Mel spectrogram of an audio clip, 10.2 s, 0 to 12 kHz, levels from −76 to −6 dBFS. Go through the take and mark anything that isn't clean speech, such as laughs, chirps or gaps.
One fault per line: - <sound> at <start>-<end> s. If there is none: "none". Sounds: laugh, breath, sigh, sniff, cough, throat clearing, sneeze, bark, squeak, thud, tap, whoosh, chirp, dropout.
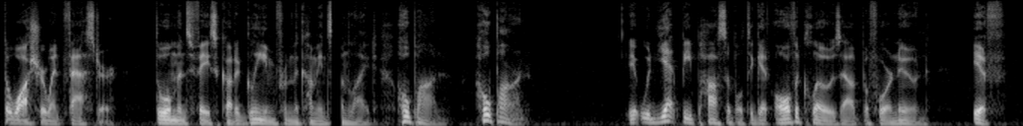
- dropout at 3.3-3.4 s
